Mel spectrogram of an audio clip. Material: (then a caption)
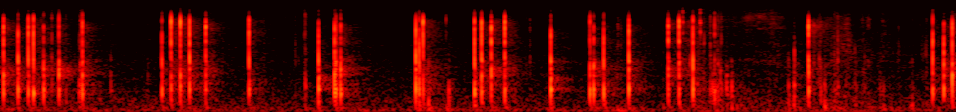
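Plastic. Fingertips and nails tap, press and scratch the rubber buttons and hollow casing of a black, handheld-size plastic TV remote held in both hands, with rings on the fingers possibly adding small clicks. The result is an irregular series of sharp, dry, bright clicks and short crinkly scratches that stop instantly with no ring and almost no low end.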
